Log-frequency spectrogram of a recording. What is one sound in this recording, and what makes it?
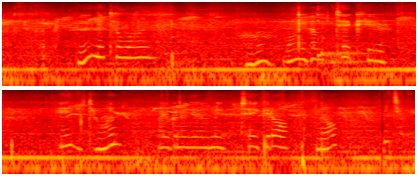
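A cat meows several times nearby.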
